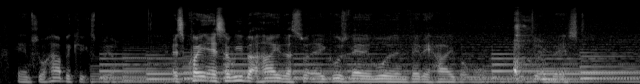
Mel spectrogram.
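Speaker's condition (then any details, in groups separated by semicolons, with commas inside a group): No condition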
